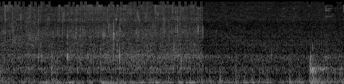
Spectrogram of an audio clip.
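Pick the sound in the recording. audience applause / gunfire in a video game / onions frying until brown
onions frying until brown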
